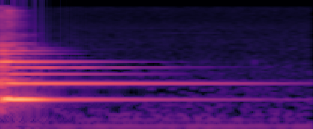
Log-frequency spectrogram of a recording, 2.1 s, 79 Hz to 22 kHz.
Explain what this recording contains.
Notes from ukulele recorded in the shower far-miced from the other side of the bathroom with Sony-PCMD50. See my other sample packs for the close-mic version. The intention is to mix and match the two as you see fit. Note that these were separate recordings and will not entirely match.
These files are left raw and real. Watch out for a resonance around 300-330hz.
uke, ukulele, room-mic, note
